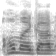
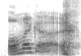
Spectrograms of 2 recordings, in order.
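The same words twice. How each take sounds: First: It sounds worried and overwhelmed. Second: It sounds amazed and delighted. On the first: The day was bad and tomorrow is a burden. The speaker calls it wrong. "Instead of going" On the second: The day was wonderful and exciting. The speaker calls it right. "same words, different spirit"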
